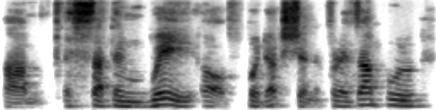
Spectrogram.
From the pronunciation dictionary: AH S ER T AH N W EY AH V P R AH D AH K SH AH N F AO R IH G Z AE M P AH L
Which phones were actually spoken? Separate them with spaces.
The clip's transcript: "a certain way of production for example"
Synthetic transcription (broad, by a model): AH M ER S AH N W EY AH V P R AH D AH K SH AH N F AO R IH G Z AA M P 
